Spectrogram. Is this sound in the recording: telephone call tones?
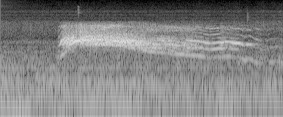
no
